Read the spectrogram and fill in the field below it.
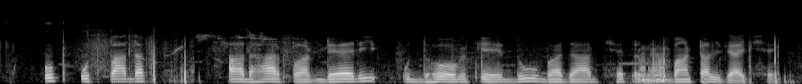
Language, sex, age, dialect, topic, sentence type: Maithili, male, 18-24, Eastern / Thethi, agriculture, statement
